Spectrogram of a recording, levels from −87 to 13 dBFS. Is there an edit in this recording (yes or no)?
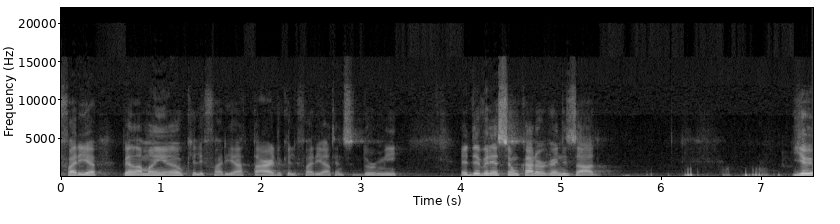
yes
